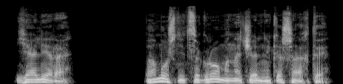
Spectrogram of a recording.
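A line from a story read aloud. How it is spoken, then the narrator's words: Forced calm. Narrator (Russian): сказала она так спокойно, как только могла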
